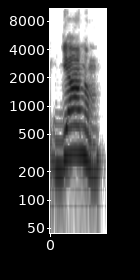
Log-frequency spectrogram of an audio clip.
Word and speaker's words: জ্ঞানম: তারপর হচ্ছে জ্ঞানম, এখানে দেখুন যে অনুষ্কারটা আছে, এটাকে হচ্ছে আমাদের কিসের মতো ময়ের মতো উচ্চারণ করতে হবে, জ্ঞানম। আমি উচ্চারণ করার সময় জ্ঞানম।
